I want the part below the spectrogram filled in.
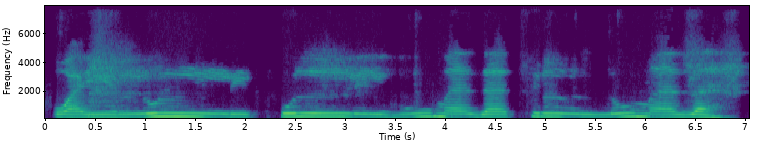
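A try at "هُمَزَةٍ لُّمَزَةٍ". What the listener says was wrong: Oke, lebih berdesis pada za. Kalau za kurang desis. Cuman desisnya ini nggak pakai angin. Humazatil lumazah. Bukan lumma. Luma. Humazatil luma. humaza. Humma. Huma.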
